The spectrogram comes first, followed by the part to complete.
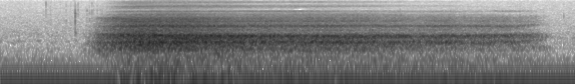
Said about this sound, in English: nice deep breath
